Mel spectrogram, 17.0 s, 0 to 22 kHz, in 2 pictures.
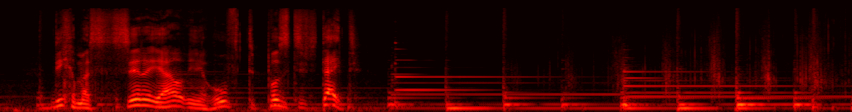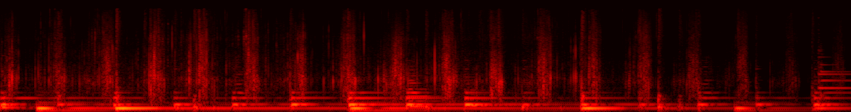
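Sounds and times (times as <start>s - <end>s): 
soft sustained music: 0.0s - 17.0s
speech: 0.4s - 4.1s
footsteps of a man walking outdoors crunching: 5.0s - 17.0s.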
